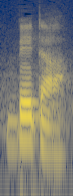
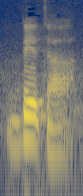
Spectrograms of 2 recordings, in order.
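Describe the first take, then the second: The two takes are said the same way.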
